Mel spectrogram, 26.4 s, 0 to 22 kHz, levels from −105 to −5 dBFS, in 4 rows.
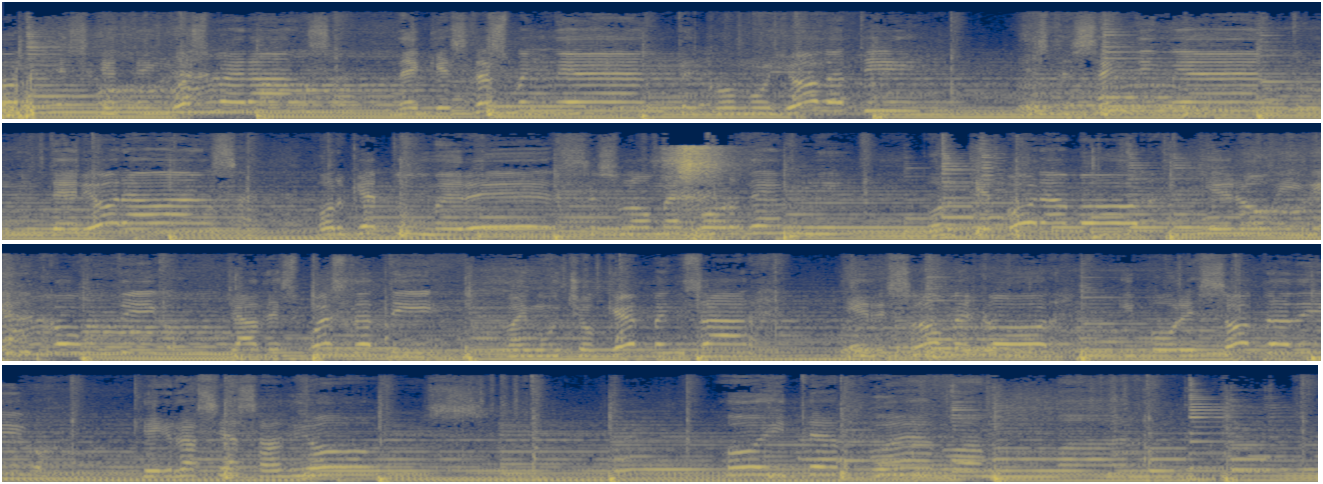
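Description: Throughout the clip, the converter's sample clock is wandering, a case of sample clock jitter on the order of a couple of microseconds, so each sample lands slightly early or late at random. Because the timing error turns into amplitude error wherever the waveform is changing fast, it adds a grainy hiss sitting somewhere around 35 dB below the signal. That roughness swells on loud, bright passages and falls away completely when the sound goes quiet.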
